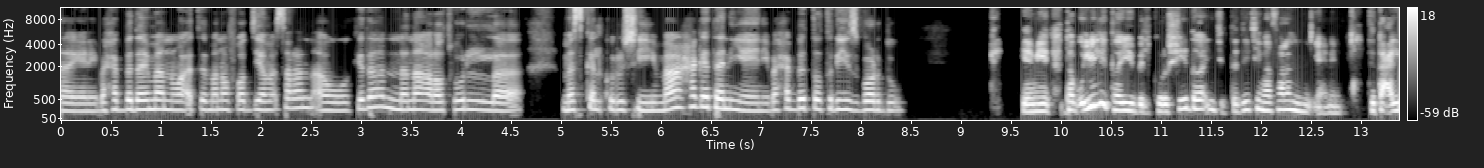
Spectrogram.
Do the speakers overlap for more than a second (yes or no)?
no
